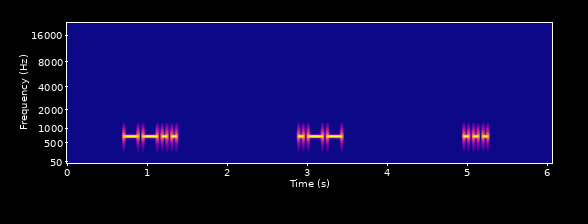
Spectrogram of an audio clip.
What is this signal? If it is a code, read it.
Morse code, heard as a keyed tone, about 20 wpm, spaced as for 5 wpm, 700 Hz. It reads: ZWS
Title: 243 Lesson 39e - Letter z - Three Characters 20wpm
